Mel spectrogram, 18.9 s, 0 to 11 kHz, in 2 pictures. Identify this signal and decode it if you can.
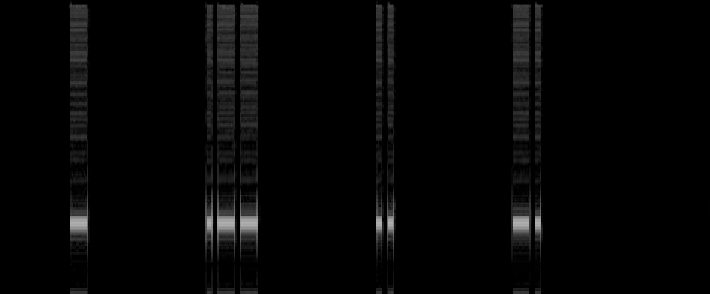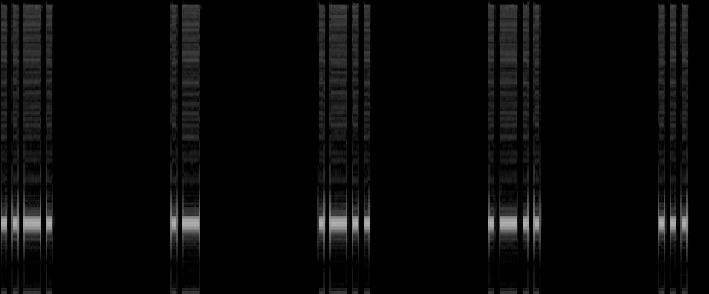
Morse code, heard as a keyed tone, about 16 wpm, spaced as for 5 wpm, 800 Hz. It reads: TWINFALLS
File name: CW Code Groups @5WPM / fromSM's / Cities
